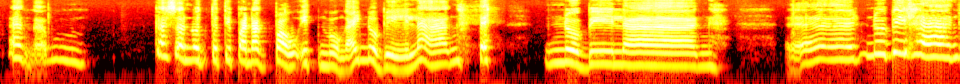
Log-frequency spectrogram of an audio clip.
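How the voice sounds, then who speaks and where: Actress as talkative village wife, Ilocano accent, high swooping voice, easily annoyed, radio comedy drama, close dry sound. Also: female voice, expressive, drawn-out words, dry recording, heavily acted. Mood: wheedling, teasing.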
